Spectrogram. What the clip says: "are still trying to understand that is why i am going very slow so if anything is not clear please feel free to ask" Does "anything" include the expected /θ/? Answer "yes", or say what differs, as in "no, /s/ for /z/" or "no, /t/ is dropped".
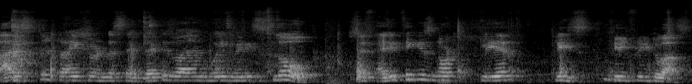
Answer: no, /t/ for /θ/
